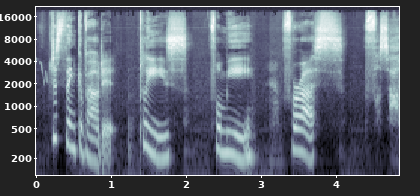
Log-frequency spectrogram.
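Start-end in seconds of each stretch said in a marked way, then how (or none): 2.3-4.9 muttered under breath, barely audible, much slower. Role-player speaking in character while rubbing lavender on her hands: muttering under breath. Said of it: "I genuinely didn't hear you".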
